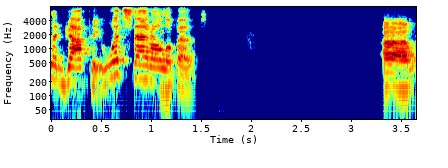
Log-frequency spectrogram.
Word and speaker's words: agape: about the concept of a gape a-g-a-p-e does that translate from what you're talking about now or is that a completely different construct uh well actually it's pronounced agape agape yeah is that where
